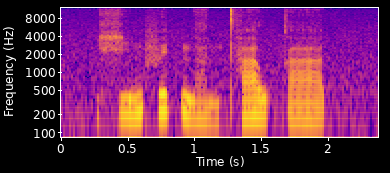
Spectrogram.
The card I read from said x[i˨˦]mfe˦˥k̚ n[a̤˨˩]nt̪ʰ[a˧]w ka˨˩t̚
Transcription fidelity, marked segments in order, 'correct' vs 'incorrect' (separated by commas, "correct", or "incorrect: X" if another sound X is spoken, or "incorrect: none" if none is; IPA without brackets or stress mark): correct, correct, correct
